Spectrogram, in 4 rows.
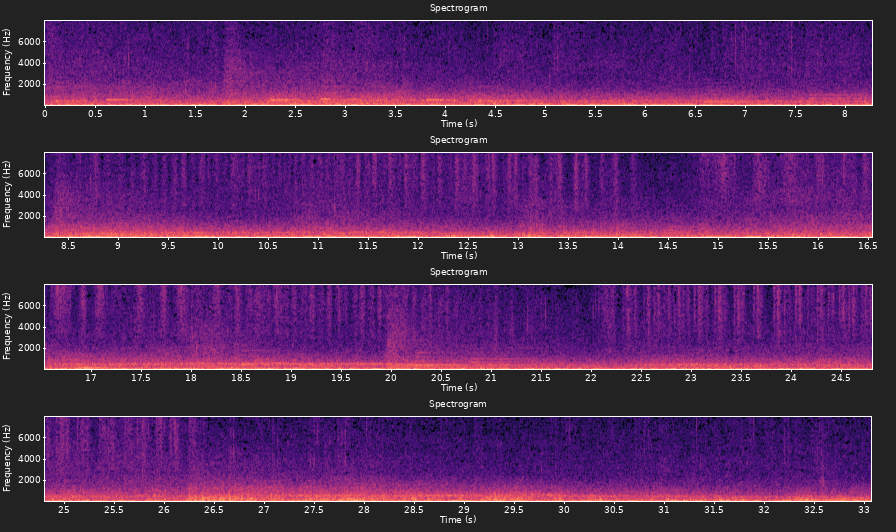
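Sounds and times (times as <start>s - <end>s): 
faint soft piano notes: 0.0s - 33.0s
storm rain: 0.0s - 33.0s
storm wind: 0.0s - 33.0s
crackling bursts: 1.8s - 27.6s.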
